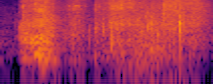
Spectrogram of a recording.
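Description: A zipper on a sewn bag pocket being pulled open, one quick rasping zip lasting about a second, close and fairly quiet.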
